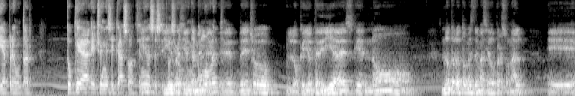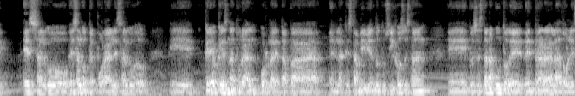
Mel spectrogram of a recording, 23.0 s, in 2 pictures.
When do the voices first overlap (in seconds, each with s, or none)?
2.7 s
